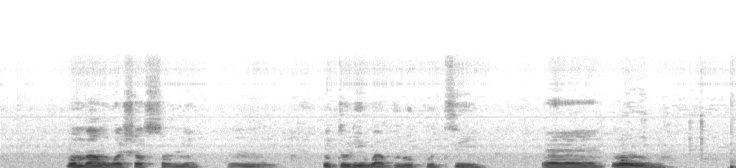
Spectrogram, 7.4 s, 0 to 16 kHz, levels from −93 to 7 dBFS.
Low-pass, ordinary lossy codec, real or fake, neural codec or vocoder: 10.8 kHz; none; real; none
